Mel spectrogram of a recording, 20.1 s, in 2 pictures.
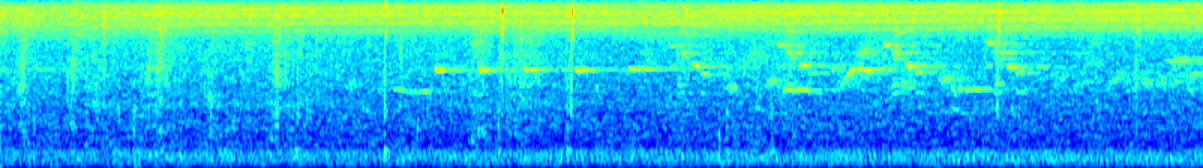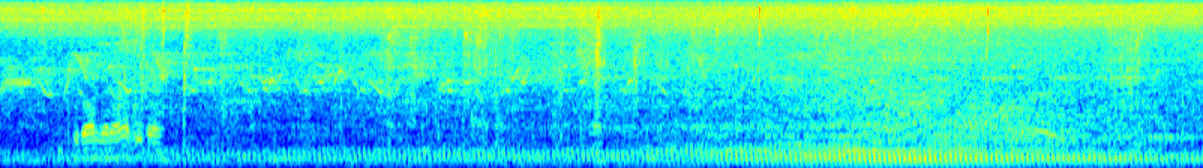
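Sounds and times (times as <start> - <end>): high-pitched hiss: 0.0 - 20.0
faint clicks: 8.2 - 8.5, 11.2 - 11.7.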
